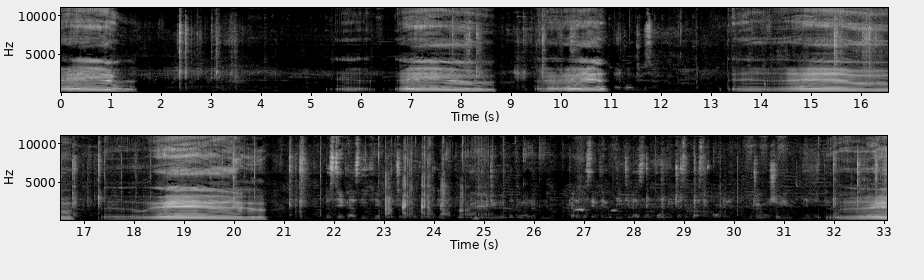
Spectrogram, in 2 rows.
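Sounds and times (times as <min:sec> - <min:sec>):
person making moo-like calls: 0:00.0 - 0:01.5, 0:05.4 - 0:08.7, 0:09.5 - 0:11.0, 0:13.3 - 0:16.8, 0:17.4 - 0:20.7, 0:32.0 - 0:33.0
tv sound: 0:00.0 - 0:33.0.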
